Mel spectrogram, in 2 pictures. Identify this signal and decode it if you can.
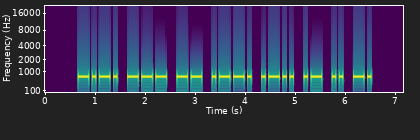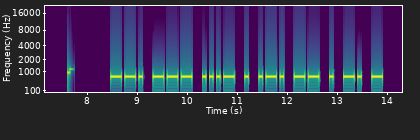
Morse code, heard as a keyed tone, about 17 wpm, 700 Hz. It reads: COMPLAIN GOVERMENT
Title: Sentences from Top 1300 Words - New Word Drill Alt - 17wpm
